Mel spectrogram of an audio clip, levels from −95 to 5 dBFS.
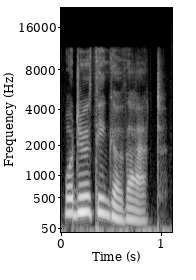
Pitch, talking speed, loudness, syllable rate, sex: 200 Hz, 325 wpm, -15 LUFS, 5.6 syllables/s, female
